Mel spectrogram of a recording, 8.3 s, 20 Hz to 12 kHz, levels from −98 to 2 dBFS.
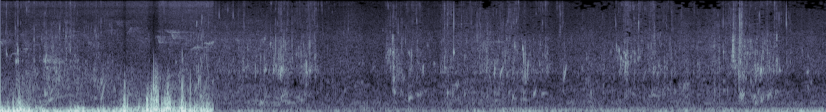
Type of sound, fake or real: real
